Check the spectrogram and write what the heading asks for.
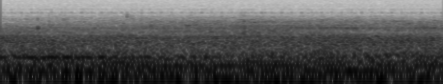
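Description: Quiet background: a faint, steady low hum and rumble with no distinct events.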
